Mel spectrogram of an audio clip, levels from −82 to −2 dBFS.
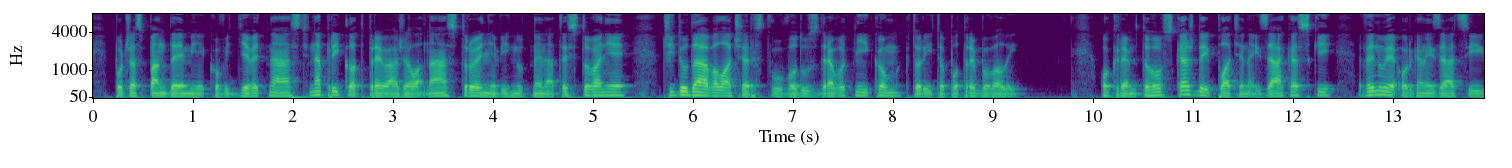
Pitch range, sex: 85-110 Hz, male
